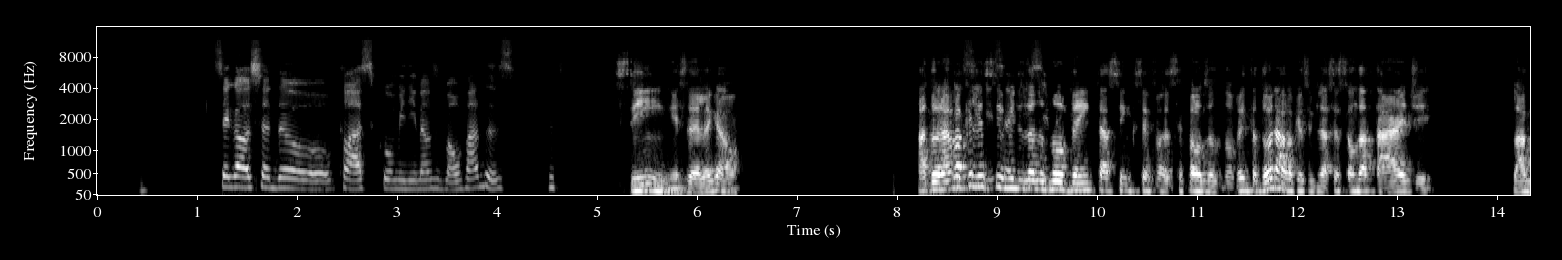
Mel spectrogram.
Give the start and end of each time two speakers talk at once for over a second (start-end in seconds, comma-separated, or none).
8.4-9.8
